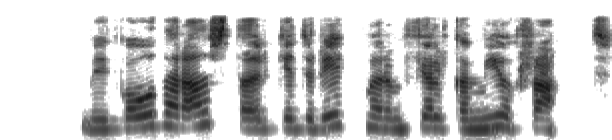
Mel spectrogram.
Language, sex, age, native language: Icelandic, female, 40-49, Icelandic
